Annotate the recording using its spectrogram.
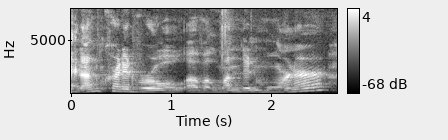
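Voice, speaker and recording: A woman is talking, and noticeable background noise can be heard. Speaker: YouTuber. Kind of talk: casual vlog. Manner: animated; stammering.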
